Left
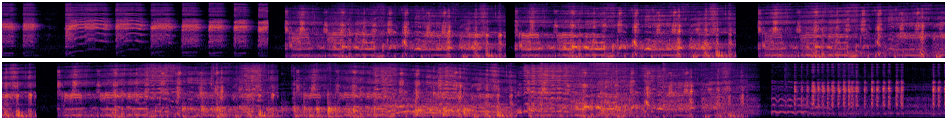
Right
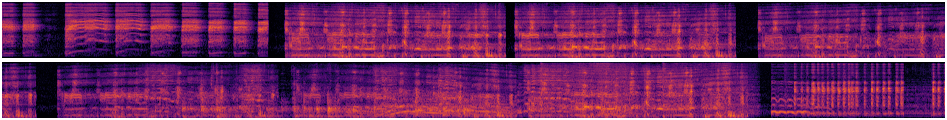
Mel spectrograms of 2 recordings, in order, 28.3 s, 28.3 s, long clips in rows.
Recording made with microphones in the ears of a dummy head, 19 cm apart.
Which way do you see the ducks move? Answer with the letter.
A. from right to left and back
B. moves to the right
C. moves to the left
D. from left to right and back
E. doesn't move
A.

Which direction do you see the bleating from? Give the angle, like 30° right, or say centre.
20° left.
